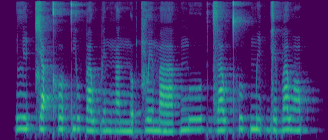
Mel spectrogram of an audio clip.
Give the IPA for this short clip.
l i˦ ʔ t͡ɕ a˦ ʔ kʰ o˦ ʔ t̪ j u˥˧ b a˧ w b e˧ n ŋ ã˧ n n̪ o˨ ʔ t͡ɕ w e˥˧ m a˧ | ŋ u˧ | d͡z a˦ w t̪ʰ u˦ k̚ m i˦ ʔ ɡ e˧ b a˥˧ w ɔ̃˦ p̚

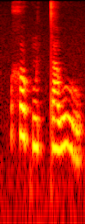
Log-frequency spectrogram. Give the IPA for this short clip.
x ʌ kʷ ĩ tː a w u

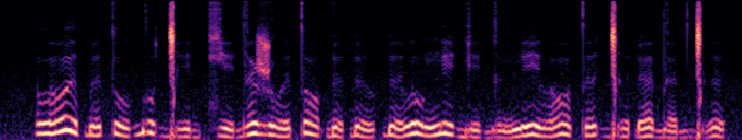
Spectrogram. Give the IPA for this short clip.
l ɔ˧˥˧ ə̯ ɓ ə˩˥ t o˧˩˧ ɡ o˥˨ ɡ͡ǀ e˨˩ d t͡ɕ e˨˩ d ɐ˧˥˧ ʐ o˧˩˧ ə̯ t ɔ˥˨ ɠ ə˧˩˧ ɠ ə˧˩˧ ʊ̯ ɠ ə˧˩˧ l o˥˨ ŋ e˥˨ ɡ e˨˩ ɡ ə˨˩ ŋ e˧˥˧ l ɔ˧˥˧ t ə˧˥˧ ɡ͡ǀ ə˥˨ ɗ ɐ˧˥˧ d ɐ˧˩˧ d ɡ͡ǀ ə˧˥˧

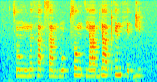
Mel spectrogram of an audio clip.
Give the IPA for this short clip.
t͡s ɔ̃˨˩ ŋ m ə˧ h a˦ ʔ s a˨˩ m b ɔ̃˨ p̚ s ɔ˥˧ ŋ s j a˧ b j a˥˧ pʰ ẽ˦ m h e˨ t̚ ɡ i˦ t̚

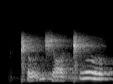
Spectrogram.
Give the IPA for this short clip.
ǁ o̰ d͡ʒ ɔ̰ ɡ͡ǁ o

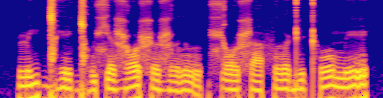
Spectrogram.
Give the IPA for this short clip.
ɭ i ɡ͡ǀ e ɡ͡ǀ o ɕ ɛ ʐ ɔ ʂ œ ʐ ɤ l ʊ | ɕ ɔ ʂ a f ɤ ɖ i ʈʰ o m e

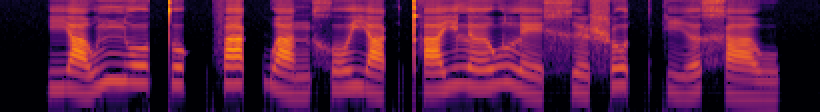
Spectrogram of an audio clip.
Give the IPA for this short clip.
j a˨˩˦ w ɲ o˧ t̪ o˦˥ k̚ f a˦˥ k̚ w a˨˩˨ n x o˧˥ j a˨˩ k̚ t̪ʰ a˧˥ j l əː˧˥ w l e˨˩ x ɨ˨˩ ʂ o˦˥ t̚ k i˨˩˦ ə̯ x a˨˩ w

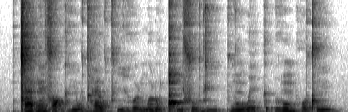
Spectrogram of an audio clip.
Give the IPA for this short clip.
ǀ æ˦ ɠ ẽ˦ s ɒ˨ ɡʱ ĩ˨˦ w dʱ æ˨ w tʰ i˧ ɦ u˨ ɭ ŋ u˦ ɽ u˧ ǃʰ i˧ s u˨ d i˧ | d ũ˦ w e˨ k | ɦ ũ˦ bʱ o˨˦ tʼ ĩ˧

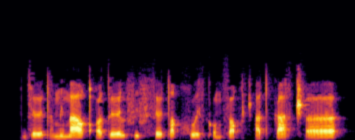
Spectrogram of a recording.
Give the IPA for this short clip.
d͡z ɘː t a̤ m i m aː qʼ u t ɘː l f i f s ɘ t ɐ q χʷ iː z kʼ o m s oː q t͡ʃʼ a t k a z t͡ʃʼ ɐː

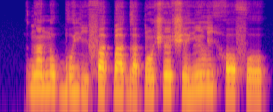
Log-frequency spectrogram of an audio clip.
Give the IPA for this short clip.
ɡ ã˦ n o˦˨ ɡ͡b o˧ j i˨ f a˧ k͡p a˧ ɡ a˨ k͡p ɔ̃˧ ʃ ɛ̃˦ ʃ e˧ j ĩ˦ l i˦ h ɔ˧ f o˧

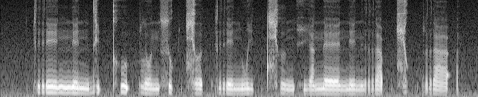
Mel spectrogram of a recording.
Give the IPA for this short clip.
k r eː˧ ŋ n e˨˩ n d i˥˩ ʔ kʰ u˦˥ ʔ p l o˩˦ n s u˦˥ k̚ t͡ɕ ɤː˨˩ t̚ k r e˩˦ n w i˨˩ t̚ t͡ɕʰ ɯ˩˦ ŋ h i˩˦ a̯ n ɛː˨˩ n e˨˩ n r a˨˩ p̚ t͡ɕ o˦˥ k̚ p r a˨˩ ʔ

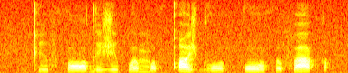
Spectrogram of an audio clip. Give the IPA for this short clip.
kʼ iː f θ ɔː d i ʒ i p əː m ɔ θ qʼ ɜ ʒ dʱ oː θ k oː θ ə f a k

